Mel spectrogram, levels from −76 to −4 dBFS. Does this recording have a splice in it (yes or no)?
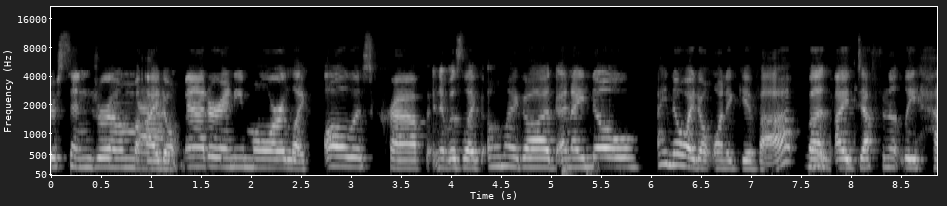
yes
